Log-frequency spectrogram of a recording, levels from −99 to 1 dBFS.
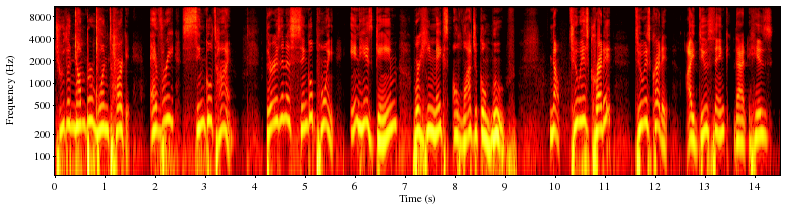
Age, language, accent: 30-49, English, American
